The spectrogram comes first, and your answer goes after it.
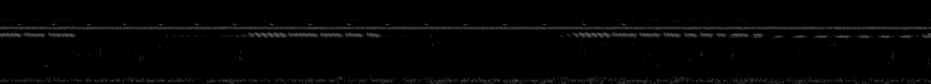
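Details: Autumn insects calling together, a chorus for sleep: a steady high continuous trill runs throughout, with bursts of rapid pulsed chirping a little lower coming and going in phrases of a couple of seconds.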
